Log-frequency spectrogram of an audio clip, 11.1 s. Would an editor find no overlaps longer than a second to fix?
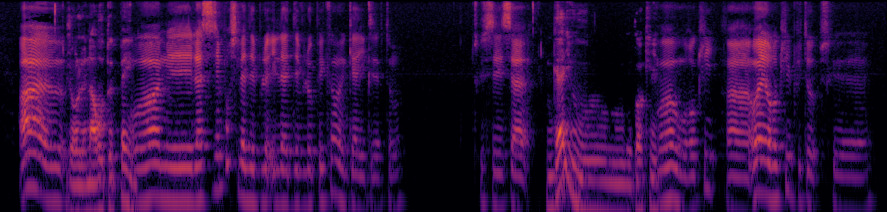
Yes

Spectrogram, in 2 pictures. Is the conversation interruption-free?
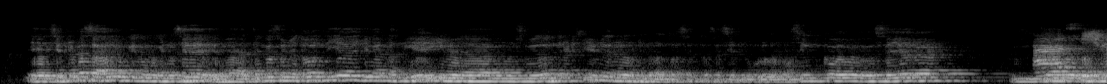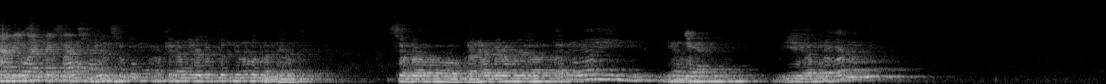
No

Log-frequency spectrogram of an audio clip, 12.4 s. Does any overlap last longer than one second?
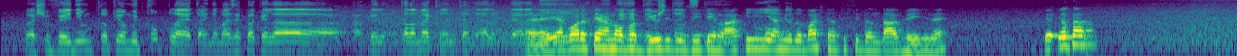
Yes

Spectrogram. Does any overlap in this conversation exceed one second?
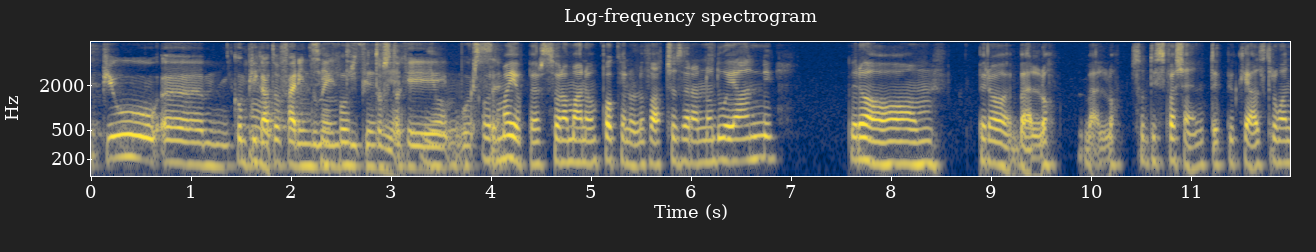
Yes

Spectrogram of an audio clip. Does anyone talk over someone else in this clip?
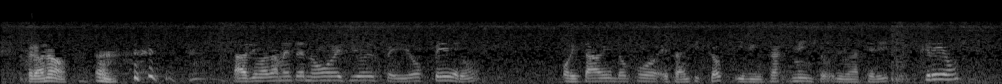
No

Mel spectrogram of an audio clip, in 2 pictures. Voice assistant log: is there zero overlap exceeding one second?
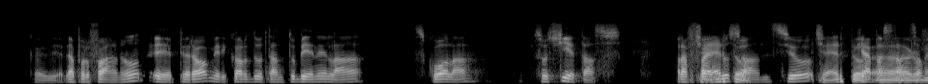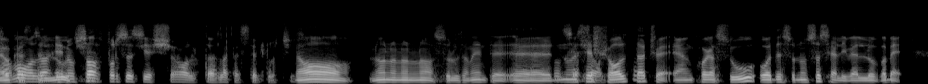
No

